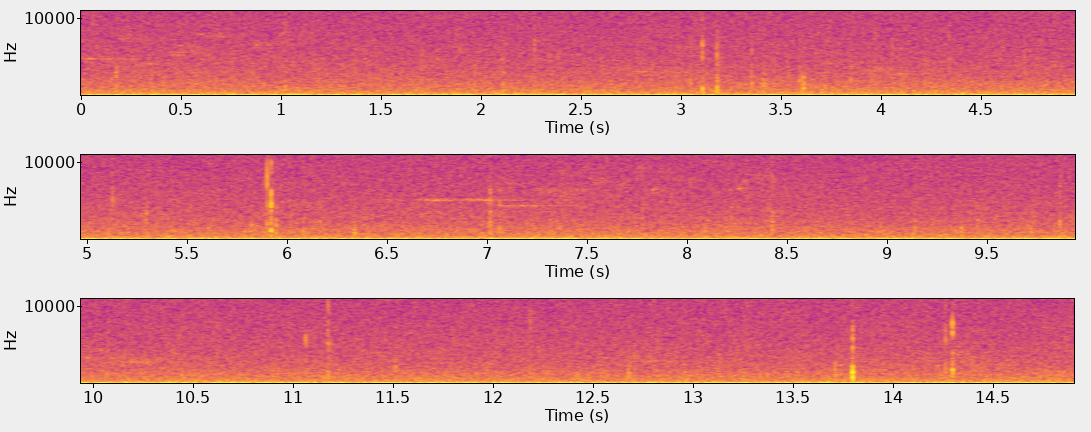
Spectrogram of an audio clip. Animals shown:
Black-throated Green Warbler (Setophaga virens), Red-eyed Vireo (Vireo olivaceus)

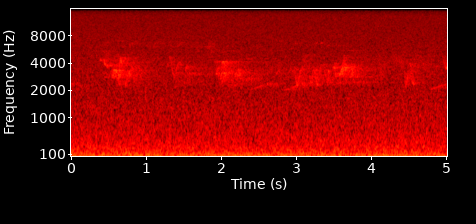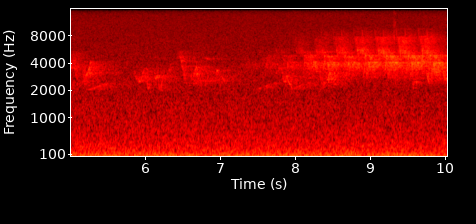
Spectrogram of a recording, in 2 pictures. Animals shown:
Ovenbird (Seiurus aurocapilla), Tufted Titmouse (Baeolophus bicolor), Red-eyed Vireo (Vireo olivaceus)

